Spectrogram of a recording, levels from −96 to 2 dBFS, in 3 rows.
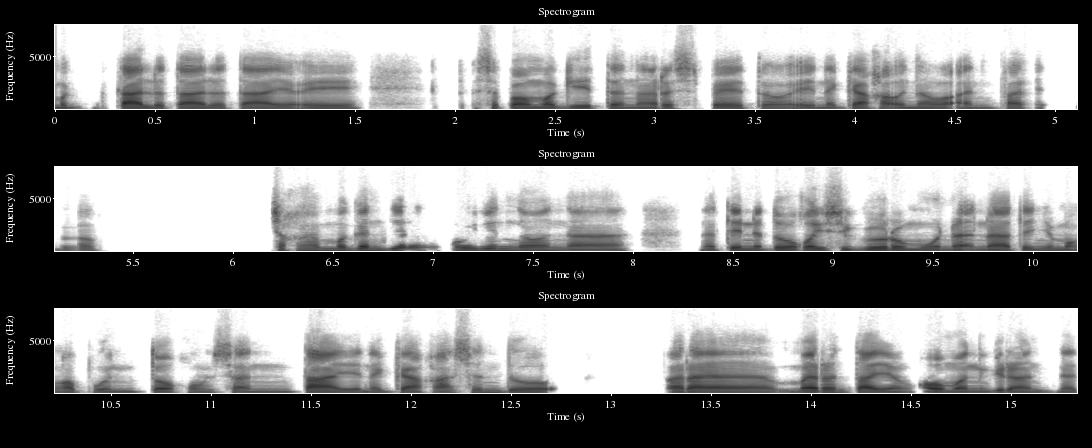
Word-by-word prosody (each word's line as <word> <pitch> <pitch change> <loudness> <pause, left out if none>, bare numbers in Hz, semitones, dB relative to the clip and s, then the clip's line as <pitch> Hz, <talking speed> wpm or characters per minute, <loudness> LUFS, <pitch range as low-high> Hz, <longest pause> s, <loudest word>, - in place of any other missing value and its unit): mag 115 -2 -4 0.2
talo-talo 115 -1 +4
tayo, 115 -1 +2
eh, 115 0 0 0.7
sa - - -5
pamamagitan 130 -1 +1
ng 125 - -1
respeto, 115 -4 -3
eh, 115 - -1
nagkakaunawaan 115 -2 -1
pa 110 - -1
rin, 100 - -19
'di 100 - -13
ba 100 - -5
po? - - -55 0.8
'Tsaka - - -4 0.2
maganda 165 -1 +2
rin 160 0 -4
po - - -4
'yun 165 +2 -1
'no 150 0 +1
na, 125 -1 -1 0.4
na 135 - -4
tinutukoy 135 -1 +2
siguro 130 0 +2
muna 130 -1 -1
natin 125 +2 0
yung 135 -2 -2
mga 125 0 -1
punto 115 -1 -5
kung 125 -1 -6
saan 115 0 -5
tayo 115 0 +4
nagkakasundo, 120 +5 -2 0.7
para 130 +1 +3 0.4
mayro'n 145 +3 +3
tayong 130 -1 +3
common 130 0 +3
ground 125 0 0
na 120 - -2
125 Hz, 155 wpm, -22 LUFS, 115-135 Hz, 0.8 s, talo-talo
